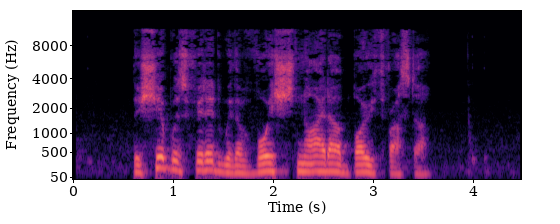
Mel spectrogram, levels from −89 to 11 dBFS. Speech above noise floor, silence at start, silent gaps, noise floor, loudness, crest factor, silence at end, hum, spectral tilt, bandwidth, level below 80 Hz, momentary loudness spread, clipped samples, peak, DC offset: 40 dB; 0.6 s; none; -62 dBFS; -22 LUFS; 16 dB; 0.9 s; none; -5 dB/octave; 11.5 kHz; -54 dBFS; 11 LU; under 0.1%; -8 dBFS; under 0.1%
